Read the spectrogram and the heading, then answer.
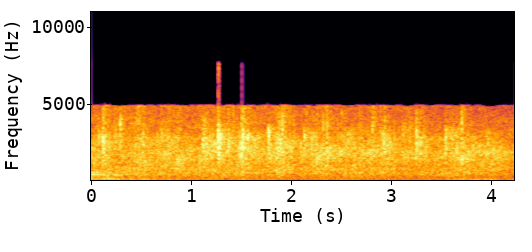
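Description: Sustained applause from a large church audience thanking a priest at Mass, a dense, steady wash of clapping filling the whole stretch without pause, with no voices standing out above it.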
